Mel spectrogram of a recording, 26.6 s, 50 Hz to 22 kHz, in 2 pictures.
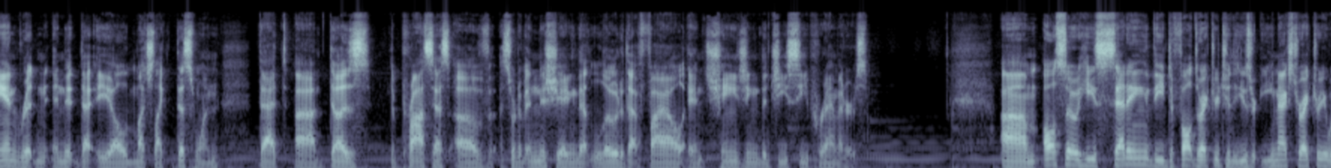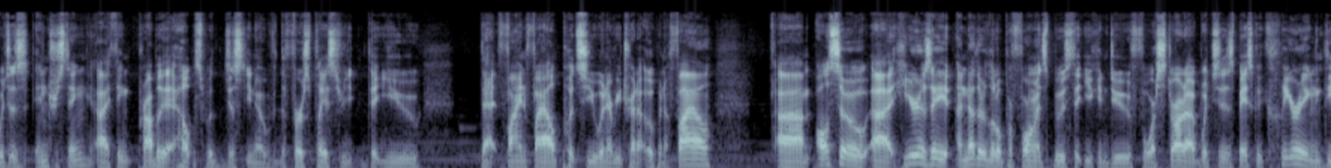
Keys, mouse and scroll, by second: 3.1 j, 4.5 k, 8.6-12.2 typing, 13.3 h, 13.7 h, 14.3 j, 22.5 shift+v.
